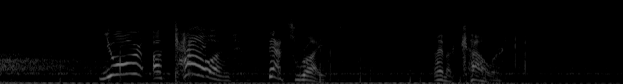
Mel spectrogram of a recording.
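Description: A man shouts loudly with rising and falling pitch.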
